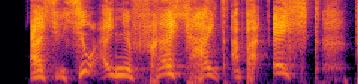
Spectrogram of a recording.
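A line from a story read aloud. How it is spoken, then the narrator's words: Squeaky voice. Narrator (German): piepste wieder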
